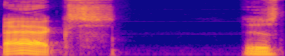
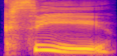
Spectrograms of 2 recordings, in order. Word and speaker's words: Xi: So Xi, it's the same letter, it's just one pronunciation is more English, Xi, and one's more Greek, Xi.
